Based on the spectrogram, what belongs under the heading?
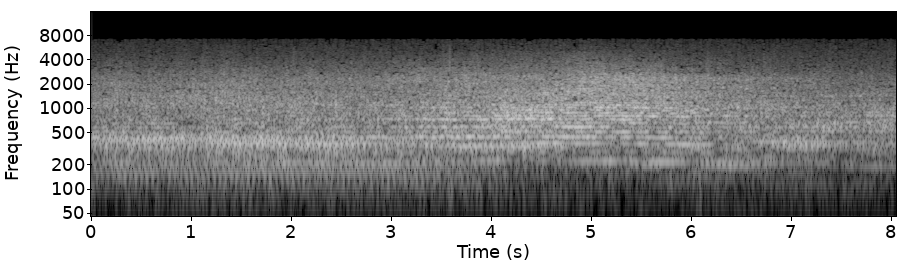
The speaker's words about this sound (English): Now he's standing in front of the plane, whirling his right arm. The pilot revs up his motors. Fly One points down the deck, and the plane is off. Listen.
